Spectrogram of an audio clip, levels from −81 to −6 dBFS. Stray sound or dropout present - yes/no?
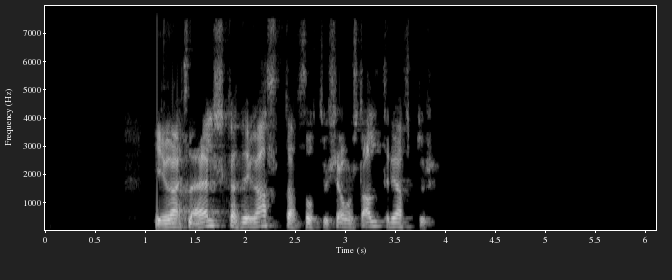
no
